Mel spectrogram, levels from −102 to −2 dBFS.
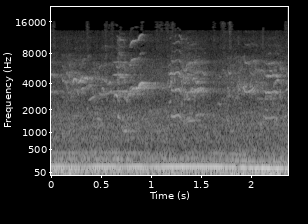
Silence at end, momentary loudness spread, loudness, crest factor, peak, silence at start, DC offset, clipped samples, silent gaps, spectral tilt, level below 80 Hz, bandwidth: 0 s; 3 LU; -32 LUFS; 12 dB; -18 dBFS; 0 s; under 0.1%; under 0.1%; none; -5 dB/octave; -40 dBFS; 13 kHz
